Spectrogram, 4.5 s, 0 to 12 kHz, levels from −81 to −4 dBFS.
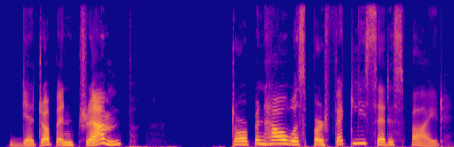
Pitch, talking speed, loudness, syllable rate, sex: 245 Hz, 105 wpm, -20 LUFS, 4.5 syllables/s, female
